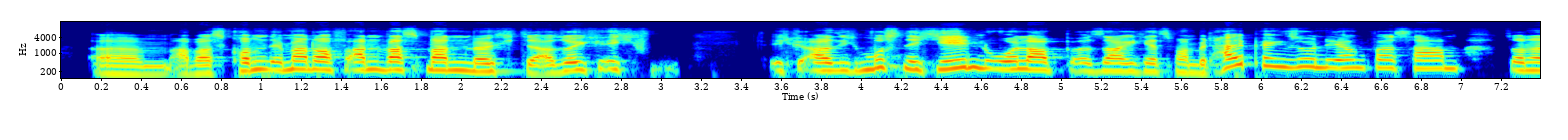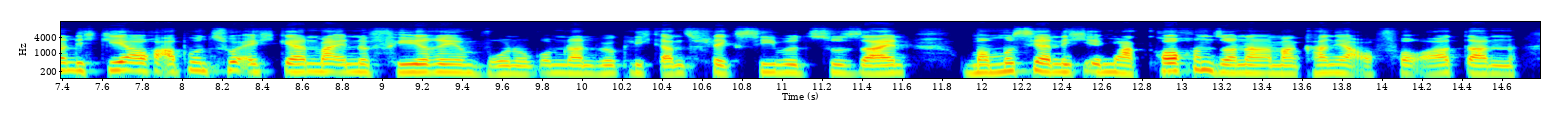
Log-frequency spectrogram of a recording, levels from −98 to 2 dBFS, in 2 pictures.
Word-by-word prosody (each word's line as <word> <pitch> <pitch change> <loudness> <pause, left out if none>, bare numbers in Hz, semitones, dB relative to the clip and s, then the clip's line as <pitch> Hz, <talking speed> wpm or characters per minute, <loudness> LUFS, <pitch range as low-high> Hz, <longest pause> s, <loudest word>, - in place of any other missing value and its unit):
Ähm, 160 -1 -5
aber 175 - 0
es 175 0 -6
kommt 235 +3 +1
immer 250 +2 +4
drauf 240 -1 +5
an, 235 +1 +2
was 235 0 +5
man 230 -1 +5
möchte. 205 0 0
Also, 195 +6 0
ich 230 +2 -1
ich 250 -1 -6 0.6
ich 220 0 -8
also, 220 0 +4
ich 220 - -9
muss 275 +4 -2
nicht 240 -2 -2
jeden 275 +2 +4
Urlaub, 245 -2 +5 0.2
sage 210 0 +2
ich 205 - -10
jetzt 200 -1 -4
mal, 190 - -3
mit 180 +5 -6
Halbpension 310 -2 +2
irgendwas 280 0 -2
haben, 265 0 +2 0.2
sondern 225 -1 0
ich 210 0 -11
gehe 230 -1 +2
auch 210 - 0
ab - - -2
und 220 -2 -7
zu 235 - -4
echt 195 +1 -7
gern 195 0 +1
mal 200 0 +3
in 190 - -6
'ne 195 - -5
Ferienwohnung, 185 -4 -3
um 180 0 -10
dann 170 -1 -2
wirklich 175 +1 -10
ganz 160 +2 -3
flexibel 185 +1 -6
zu 185 +1 -9
sein. 175 +1 +4 0.3
Man 185 +1 -3
muss 215 +2 -4
ja 205 -3 +5
nicht 190 -1 -6
immer 190 -3 0
kochen, 215 +3 +3
sondern 180 -1 0
man 170 -1 -1
kann 180 +1 -3
ja 180 - -1
auch 160 - -10
vor 180 -2 -7
Ort 180 +2 -3
dann, 165 -1 +1
205 Hz, 250 wpm, -24 LUFS, 180-235 Hz, 0.6 s, drauf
